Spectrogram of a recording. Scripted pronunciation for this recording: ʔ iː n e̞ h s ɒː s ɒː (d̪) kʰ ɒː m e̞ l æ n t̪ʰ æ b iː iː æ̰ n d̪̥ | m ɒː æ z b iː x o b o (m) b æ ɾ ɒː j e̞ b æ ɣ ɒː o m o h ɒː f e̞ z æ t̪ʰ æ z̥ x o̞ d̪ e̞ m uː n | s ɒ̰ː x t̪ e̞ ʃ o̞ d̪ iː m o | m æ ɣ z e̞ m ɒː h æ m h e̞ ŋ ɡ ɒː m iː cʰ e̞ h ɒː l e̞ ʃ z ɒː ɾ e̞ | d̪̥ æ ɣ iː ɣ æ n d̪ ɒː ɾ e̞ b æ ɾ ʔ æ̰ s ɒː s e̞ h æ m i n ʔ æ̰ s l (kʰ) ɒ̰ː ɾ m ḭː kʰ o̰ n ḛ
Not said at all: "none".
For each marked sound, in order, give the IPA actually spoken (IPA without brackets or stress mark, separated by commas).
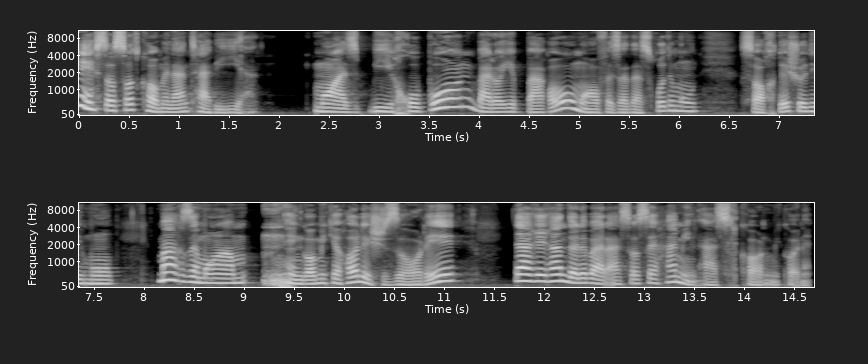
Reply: t̪, n, kʰ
